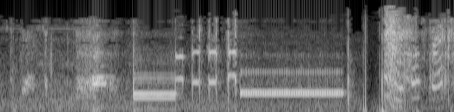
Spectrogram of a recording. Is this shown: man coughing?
no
